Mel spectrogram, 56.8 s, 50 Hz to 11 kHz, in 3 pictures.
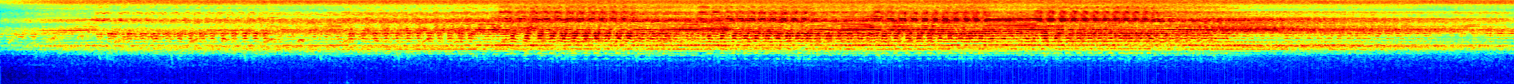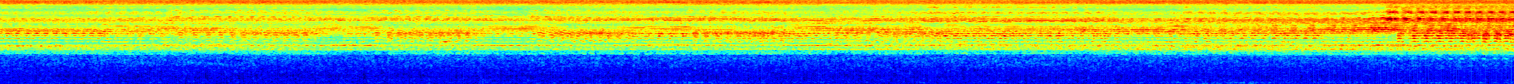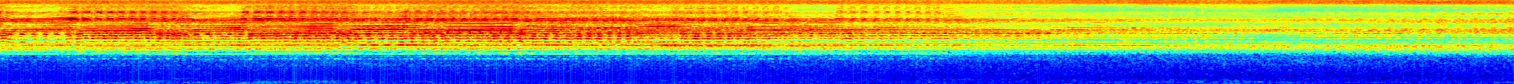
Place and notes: Birds singing and Cicada sounds, Faced woods
Zoom H2n MS+XY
